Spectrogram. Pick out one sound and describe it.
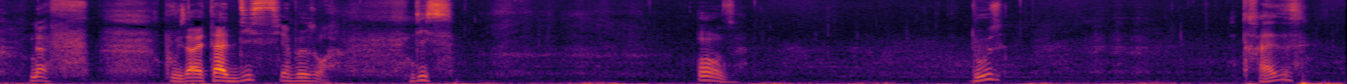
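A man speaks calmly, close by, in short phrases.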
